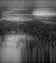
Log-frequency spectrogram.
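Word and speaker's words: Goetze: That's how you pronounce that, Getz.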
